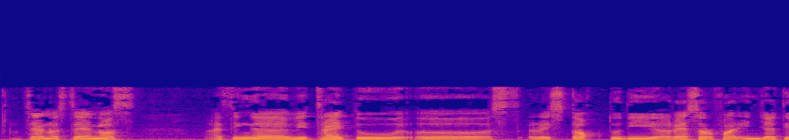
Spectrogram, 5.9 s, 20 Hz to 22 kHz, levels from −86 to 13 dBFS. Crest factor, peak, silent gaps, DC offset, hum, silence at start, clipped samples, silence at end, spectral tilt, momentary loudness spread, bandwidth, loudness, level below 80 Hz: 14 dB; -2 dBFS; none; under 0.1%; none; 0.1 s; under 0.1%; 0 s; -6 dB/octave; 8 LU; 8.8 kHz; -15 LUFS; -38 dBFS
